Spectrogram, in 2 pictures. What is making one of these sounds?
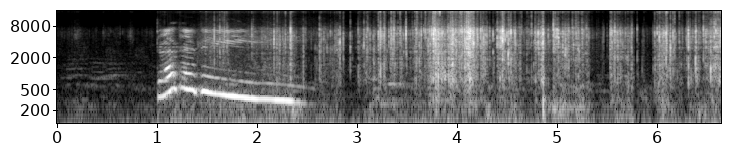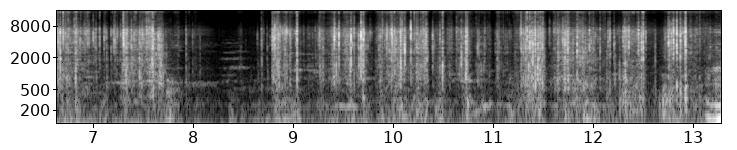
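A plastic wrapper crinkles loudly as hands tear it open.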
